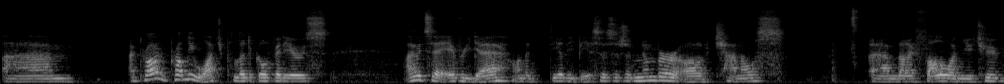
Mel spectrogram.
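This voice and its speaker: A man with a Northern Irish accent speaks at a moderate pace in a fairly high voice, with ordinary pitch variation and long, frequent pauses. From Northern Ireland. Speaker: vlogger. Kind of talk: casual monologue vlog. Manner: halting, many fillers.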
